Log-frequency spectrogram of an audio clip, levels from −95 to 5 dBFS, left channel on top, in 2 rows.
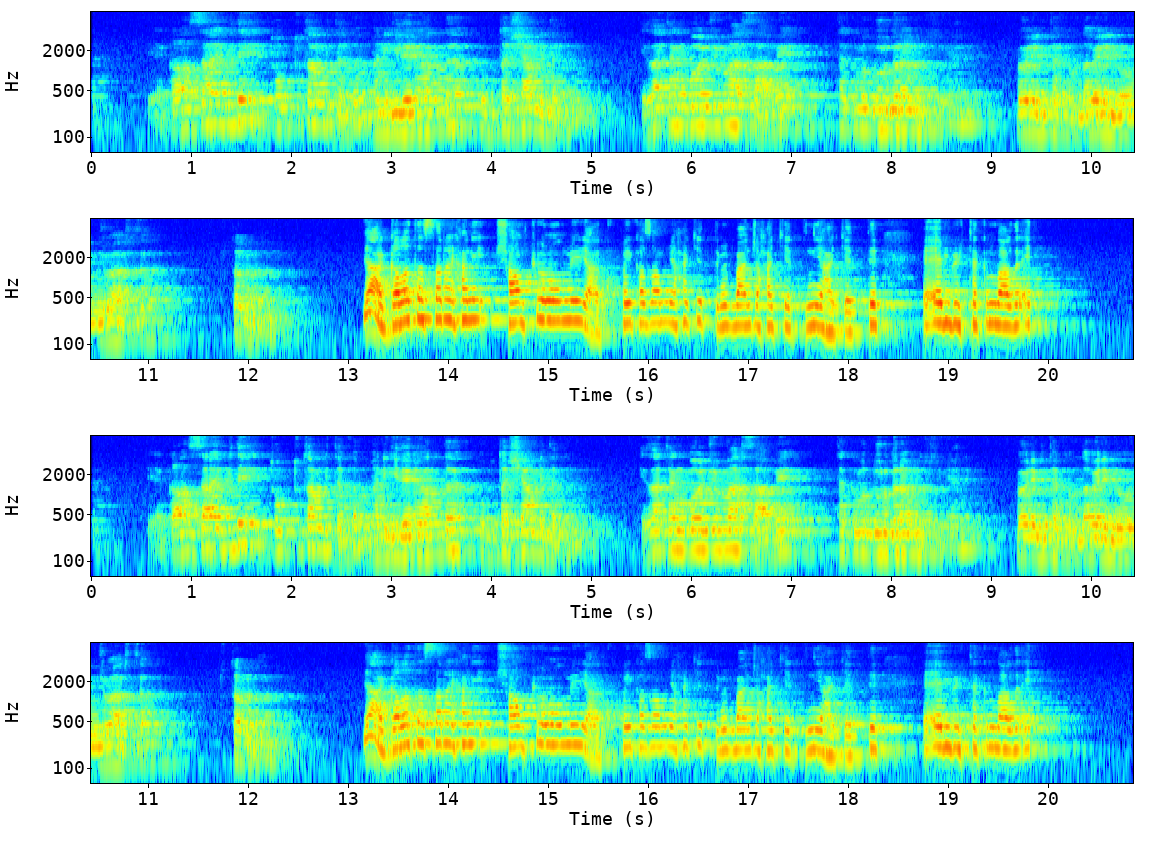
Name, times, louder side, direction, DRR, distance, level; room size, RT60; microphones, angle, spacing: voice 1, 0.6-4.9 5.5-7.1 7.5-8.8 9.3-11.1 11.8-12.3, right 1 dB, 75° right, 1 dB, 1.5 m, -31 dB
voice 2, 13.2-18.4 18.8-19.8, left 4 dB, 30° left, 10 dB, 0.4 m, -23 dB
10.5 x 3.7 x 6.6 m, 1.2 s
head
